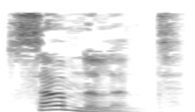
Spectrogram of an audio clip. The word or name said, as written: somnolent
